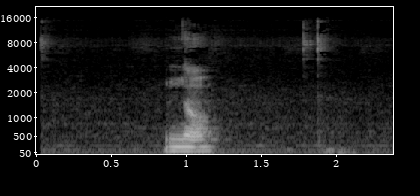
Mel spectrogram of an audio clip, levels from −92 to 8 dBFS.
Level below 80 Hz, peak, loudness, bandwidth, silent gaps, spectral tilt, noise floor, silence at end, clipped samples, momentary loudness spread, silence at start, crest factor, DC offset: -58 dBFS; -10 dBFS; -27 LUFS; 16 kHz; none; -6 dB/octave; -59 dBFS; 0.4 s; under 0.1%; 26 LU; 0.05 s; 24 dB; under 0.1%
